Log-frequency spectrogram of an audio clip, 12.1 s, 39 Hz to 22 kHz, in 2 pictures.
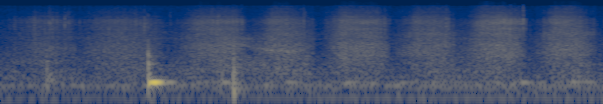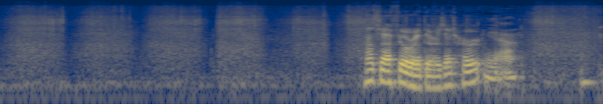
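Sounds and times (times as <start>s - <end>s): hands rubbing skin and fabric: 0.0s - 12.0s.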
